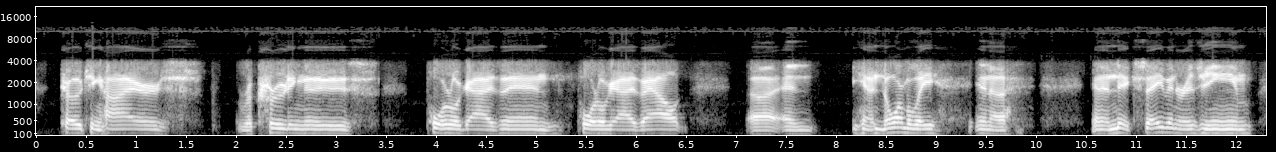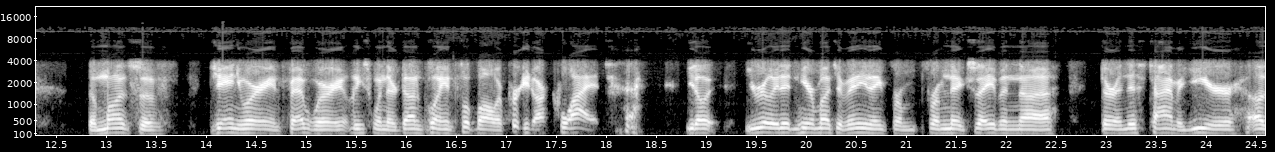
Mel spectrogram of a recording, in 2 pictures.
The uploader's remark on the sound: we continue taking your phone calls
